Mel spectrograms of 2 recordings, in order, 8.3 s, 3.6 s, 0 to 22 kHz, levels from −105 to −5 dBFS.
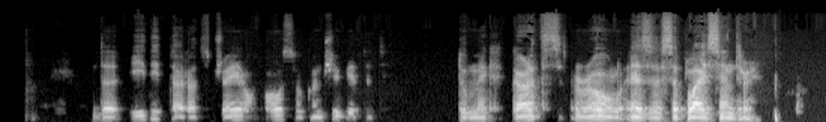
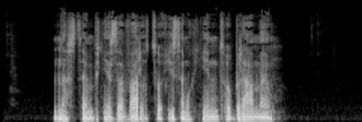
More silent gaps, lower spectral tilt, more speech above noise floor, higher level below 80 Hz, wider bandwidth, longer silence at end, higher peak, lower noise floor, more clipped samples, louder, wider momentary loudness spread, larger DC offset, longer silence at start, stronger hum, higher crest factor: neither; second, -5.5 dB/octave vs -7 dB/octave; about the same, 61 dB vs 61 dB; about the same, -56 dBFS vs -58 dBFS; about the same, 14 kHz vs 13 kHz; second, 0.3 s vs 0.9 s; first, -4 dBFS vs -8 dBFS; about the same, -86 dBFS vs -89 dBFS; neither; first, -25 LUFS vs -29 LUFS; first, 17 LU vs 5 LU; neither; first, 0.95 s vs 0.55 s; neither; about the same, 22 dB vs 20 dB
